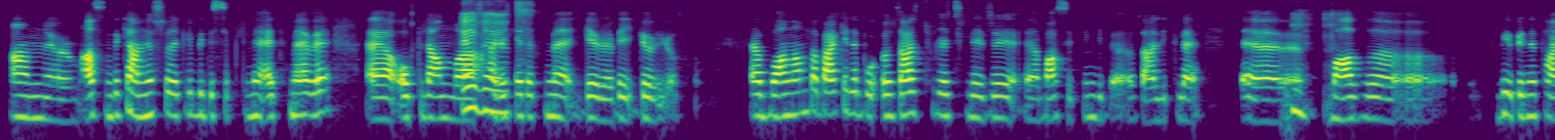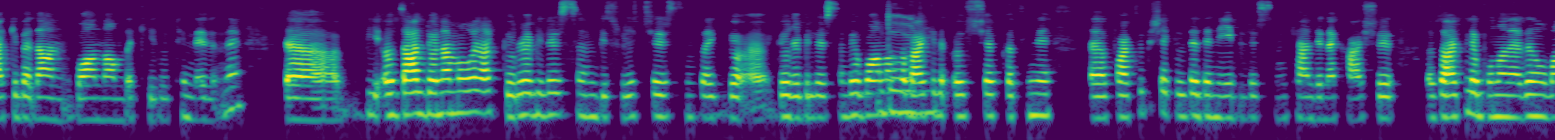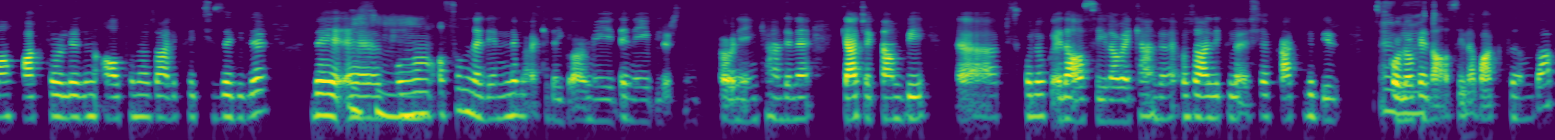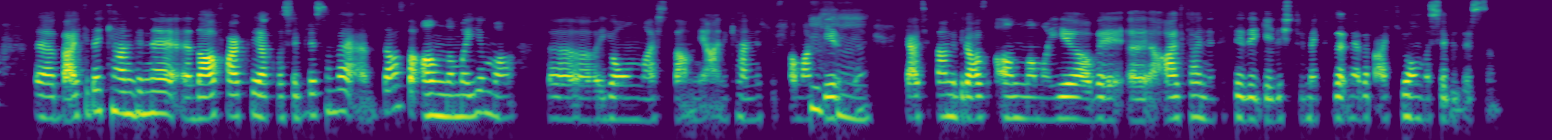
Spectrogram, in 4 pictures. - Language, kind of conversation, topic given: Turkish, advice, Kendime sürekli sert ve yıkıcı şeyler söylemeyi nasıl durdurabilirim?
- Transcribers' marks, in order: other background noise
